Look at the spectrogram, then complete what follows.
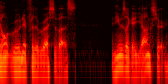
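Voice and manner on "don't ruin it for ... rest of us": ordinary delivery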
